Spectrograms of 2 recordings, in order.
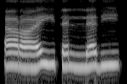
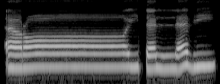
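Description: First: The second hamza is softened, between hamza and vowel. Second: The second hamza is replaced by a long vowel. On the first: "لنا التسهيل في الهمزة الثانية" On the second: "وجه الإبدال"

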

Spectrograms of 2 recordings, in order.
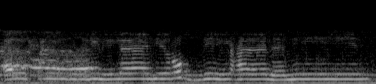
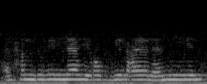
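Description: First: It is recited at a slow pace. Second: It is recited at a medium pace. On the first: "طيب التحقيق" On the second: "التدوير قراءة وسط وسط"

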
